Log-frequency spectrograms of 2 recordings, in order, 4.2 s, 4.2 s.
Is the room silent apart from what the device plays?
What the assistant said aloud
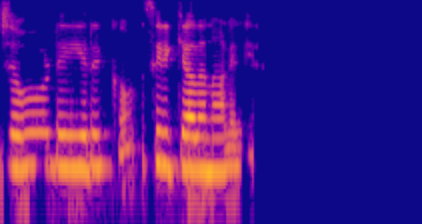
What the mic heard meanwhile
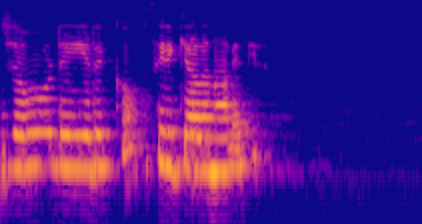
Yes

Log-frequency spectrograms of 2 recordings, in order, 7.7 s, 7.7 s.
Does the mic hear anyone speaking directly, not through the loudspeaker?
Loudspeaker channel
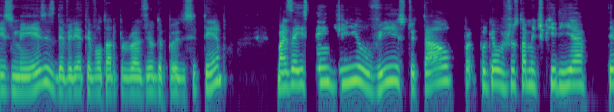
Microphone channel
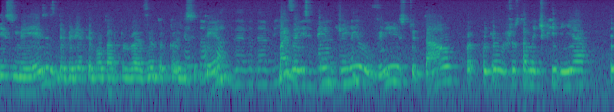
Yes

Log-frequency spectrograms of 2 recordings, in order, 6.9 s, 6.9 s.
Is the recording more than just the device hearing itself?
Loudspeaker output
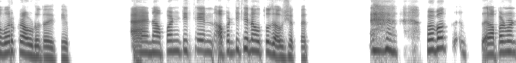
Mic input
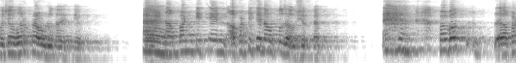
Yes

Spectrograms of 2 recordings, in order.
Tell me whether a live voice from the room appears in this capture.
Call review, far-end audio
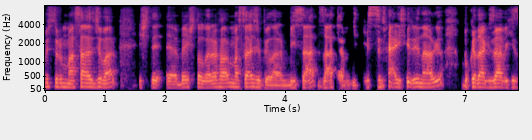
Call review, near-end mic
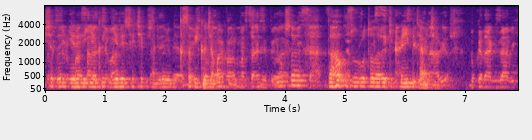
Yes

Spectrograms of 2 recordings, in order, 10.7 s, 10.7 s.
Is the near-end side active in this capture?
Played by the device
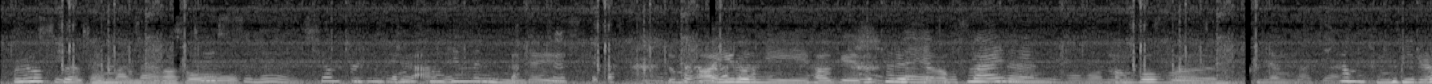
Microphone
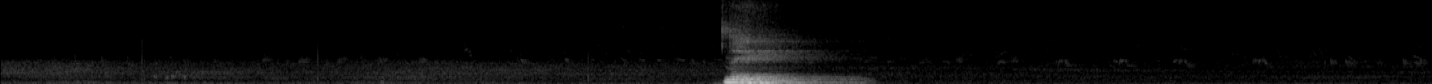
Yes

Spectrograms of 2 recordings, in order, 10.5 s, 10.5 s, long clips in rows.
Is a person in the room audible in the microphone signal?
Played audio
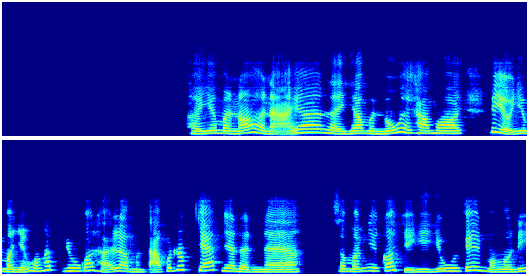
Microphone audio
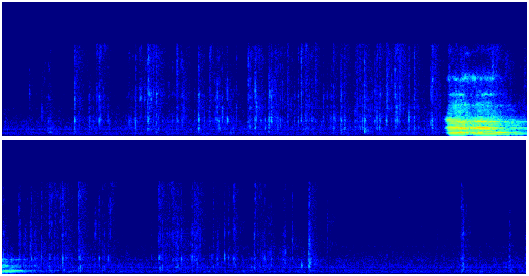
Yes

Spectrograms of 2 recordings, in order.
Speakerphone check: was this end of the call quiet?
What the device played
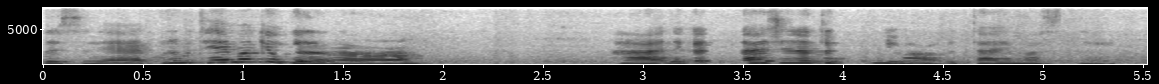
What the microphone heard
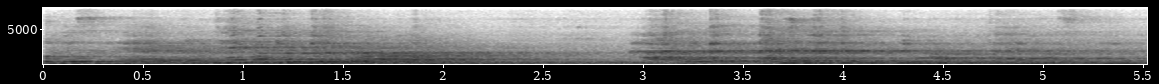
Yes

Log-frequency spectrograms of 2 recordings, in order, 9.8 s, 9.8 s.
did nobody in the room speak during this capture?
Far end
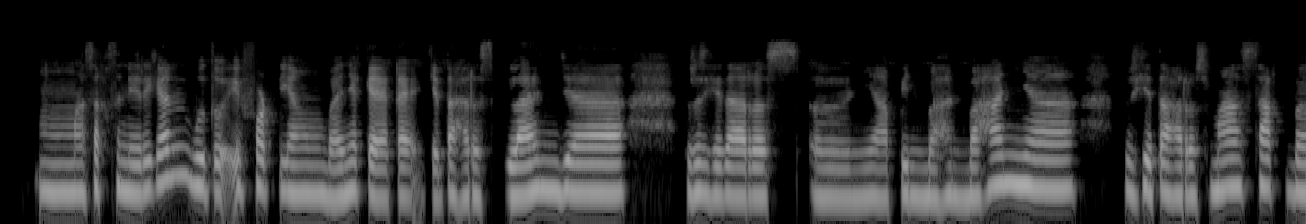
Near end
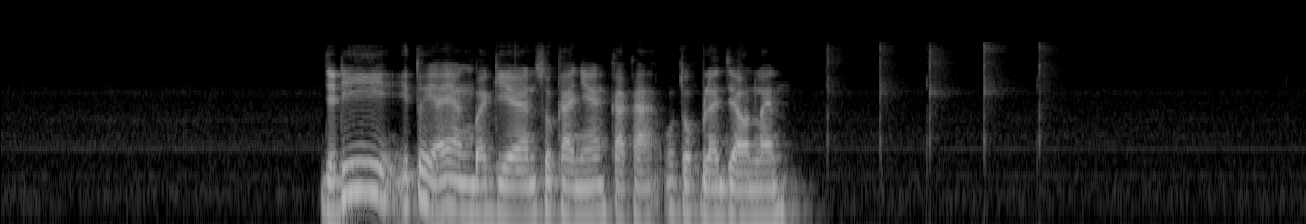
No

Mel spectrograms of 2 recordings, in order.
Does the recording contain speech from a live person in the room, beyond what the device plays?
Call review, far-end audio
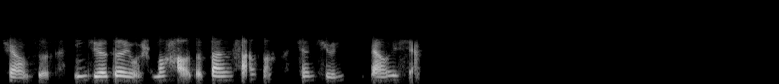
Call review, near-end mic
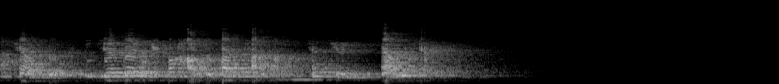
Yes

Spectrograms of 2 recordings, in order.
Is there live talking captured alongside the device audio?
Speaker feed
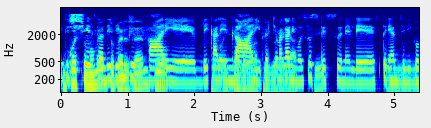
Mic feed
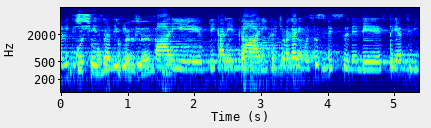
No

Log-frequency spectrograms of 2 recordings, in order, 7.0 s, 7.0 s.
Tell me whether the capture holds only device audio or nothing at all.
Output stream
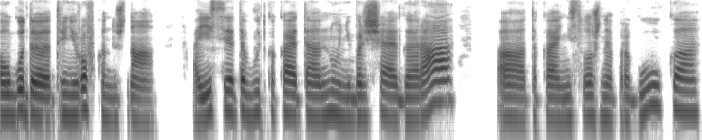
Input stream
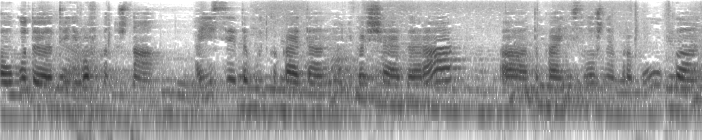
No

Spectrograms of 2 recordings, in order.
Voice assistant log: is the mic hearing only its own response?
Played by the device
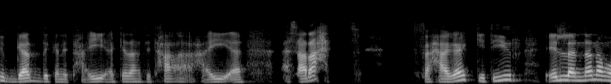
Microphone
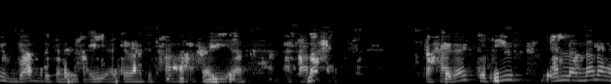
Yes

